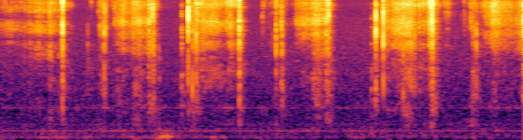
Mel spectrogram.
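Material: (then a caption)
Plastic. A small crumpled piece of clear plastic sticky tape is pinched between fingertips and repeatedly pressed, stuck together and peeled apart. Each pull gives a quiet, bright crackling rasp, punctuated by sharp, high clicking pops as the adhesive lets go.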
